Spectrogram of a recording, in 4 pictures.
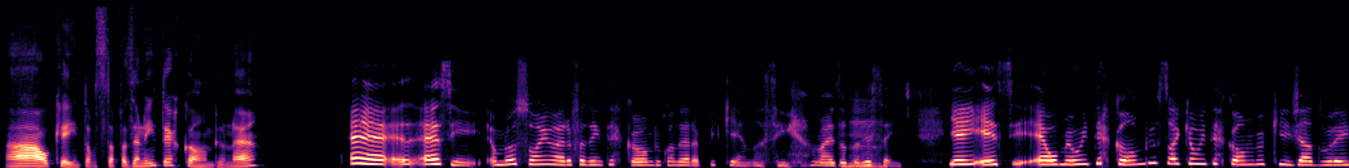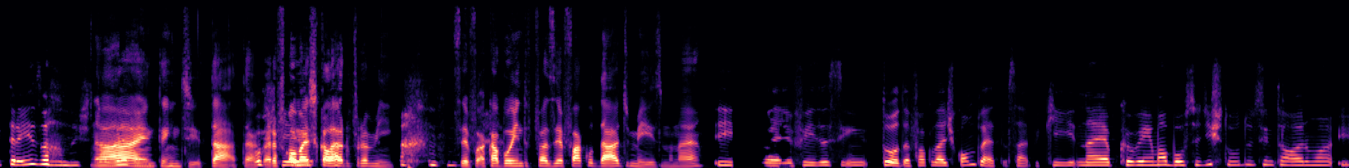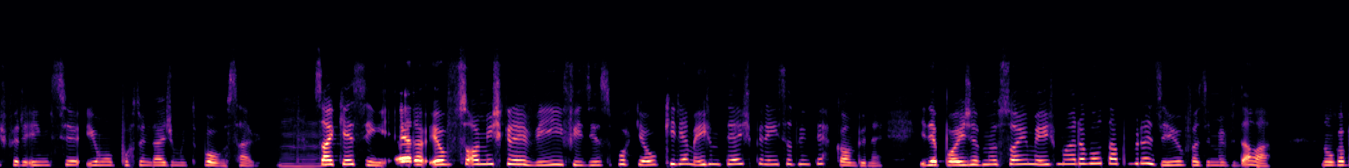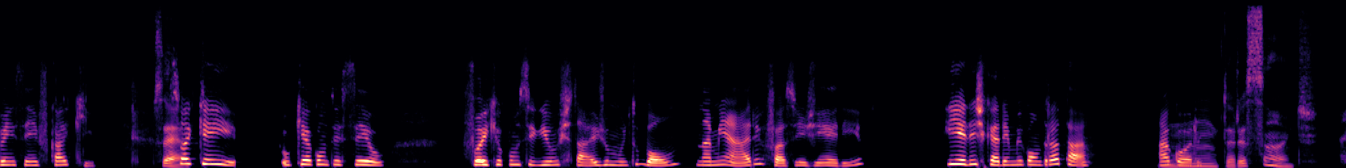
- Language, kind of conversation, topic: Portuguese, advice, Como posso tomar uma decisão sobre o meu futuro com base em diferentes cenários e seus possíveis resultados?
- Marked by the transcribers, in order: chuckle; chuckle; other background noise; laugh; tapping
